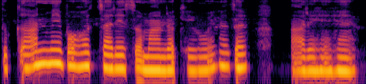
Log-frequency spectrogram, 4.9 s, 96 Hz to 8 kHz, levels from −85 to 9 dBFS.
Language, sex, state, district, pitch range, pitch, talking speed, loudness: Hindi, female, Assam, Kamrup Metropolitan, 200-245 Hz, 220 Hz, 135 wpm, -12 LUFS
